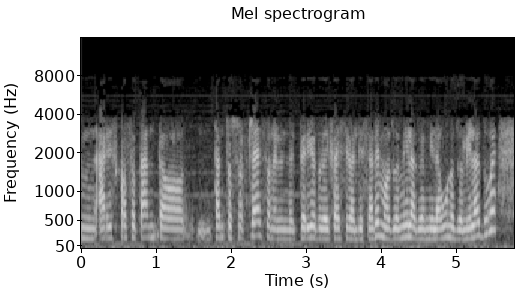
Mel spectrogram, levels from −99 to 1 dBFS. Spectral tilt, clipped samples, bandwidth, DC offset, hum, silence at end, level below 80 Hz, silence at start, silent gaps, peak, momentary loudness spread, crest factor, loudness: -7 dB/octave; under 0.1%; 7.4 kHz; under 0.1%; none; 0 s; -56 dBFS; 0 s; none; -2 dBFS; 5 LU; 20 dB; -22 LUFS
